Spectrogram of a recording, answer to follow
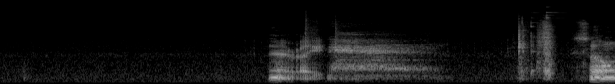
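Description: Low room tone, then a short stretch of a voice a little before the midpoint. Near the end come a few sharp clicks and clatters of metal hand tools being picked up from the workbench.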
